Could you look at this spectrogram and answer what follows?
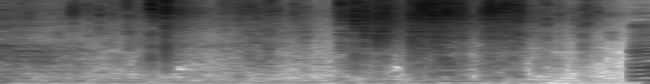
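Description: Sticky tape crinkles and rips in several short tearing bursts as it is peeled off a parcel, close and fairly loud, ending with a brief squeaky pull.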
